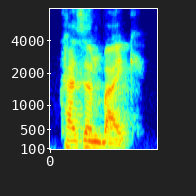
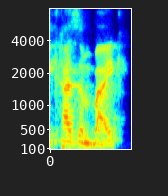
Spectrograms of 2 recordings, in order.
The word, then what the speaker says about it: Khazanbeik: say your last name early cousin bike gotcha cousin bike whoo the title the title I'm giving you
